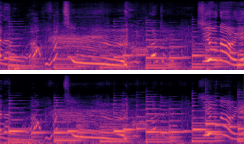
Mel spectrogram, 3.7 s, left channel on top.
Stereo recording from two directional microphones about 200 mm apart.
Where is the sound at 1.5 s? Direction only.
20° left (ahead or behind).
